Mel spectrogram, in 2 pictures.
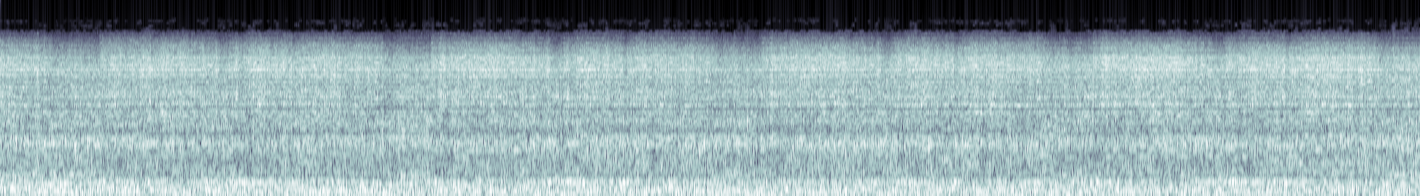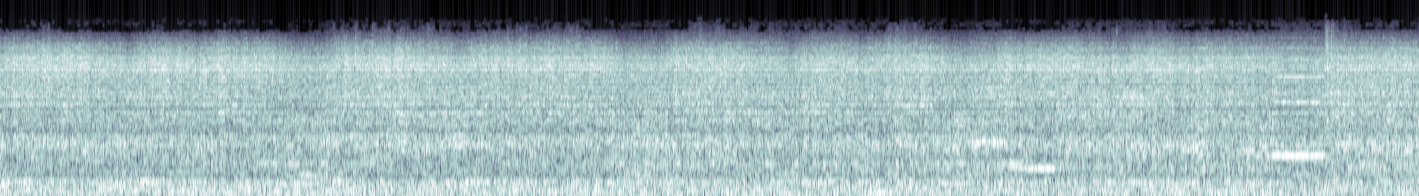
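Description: Loud electronic music booms through speakers.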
